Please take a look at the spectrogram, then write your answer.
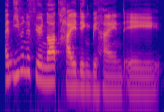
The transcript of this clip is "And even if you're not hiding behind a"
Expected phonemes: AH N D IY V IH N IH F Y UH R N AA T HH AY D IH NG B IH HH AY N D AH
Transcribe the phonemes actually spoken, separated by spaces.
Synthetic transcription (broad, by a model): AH N D IY V IH N IH F Y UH R N AA T HH AY D IH NG B IH HH AY N D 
